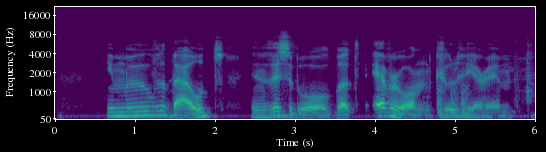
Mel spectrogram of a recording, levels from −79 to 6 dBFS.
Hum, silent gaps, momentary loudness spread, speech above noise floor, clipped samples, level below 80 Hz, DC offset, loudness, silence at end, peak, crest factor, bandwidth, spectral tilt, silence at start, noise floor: none; none; 12 LU; 35 dB; under 0.1%; -66 dBFS; under 0.1%; -30 LUFS; 0 s; -12 dBFS; 18 dB; 9 kHz; -5.5 dB/octave; 0.05 s; -64 dBFS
